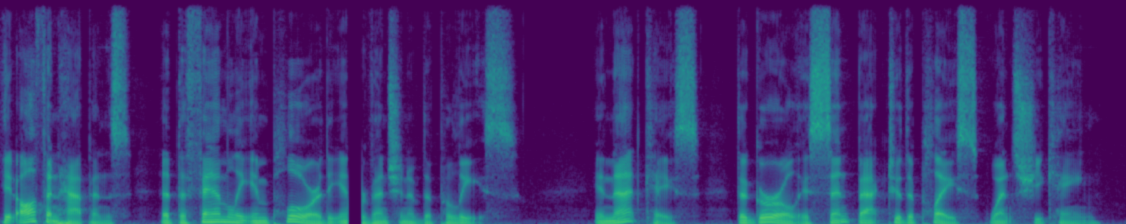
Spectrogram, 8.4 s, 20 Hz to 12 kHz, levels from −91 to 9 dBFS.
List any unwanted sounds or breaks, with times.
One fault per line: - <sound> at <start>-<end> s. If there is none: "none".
- dropout at 2.6-2.7 s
